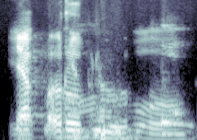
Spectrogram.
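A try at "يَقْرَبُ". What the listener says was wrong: Jangan yakrubu karena di Al-Qur'an wala takrobuz zina seperti itu. Berarti koruba koroba yakrobu seperti itu ya. Tapi di Al-Qur'an itu yakrobu ya. Wala takrobuz zina tadi itu. Takrobu. Walau baca yukoribu ya nggak apa-apa, tapi nanti di sini bedanya darsahu. Kalau dibaca yakrobu, darsuhu jadi fa'ilnya.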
